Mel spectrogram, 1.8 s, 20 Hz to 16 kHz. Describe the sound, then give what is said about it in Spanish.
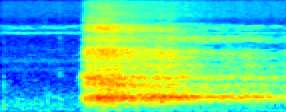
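A deep breath drawn in, starting abruptly and continuing as a steady airy rush for over a second, with no voices. “Respira hondo, manténlo dentro 5 segundos.”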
